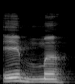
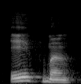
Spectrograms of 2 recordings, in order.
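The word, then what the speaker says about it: Hemã: Emã se escreve com H-E-M-A-N. Emã. E tem algumas versões da Bíblia que escrevem o nome dele como H-E-M-A com tio. Emã.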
